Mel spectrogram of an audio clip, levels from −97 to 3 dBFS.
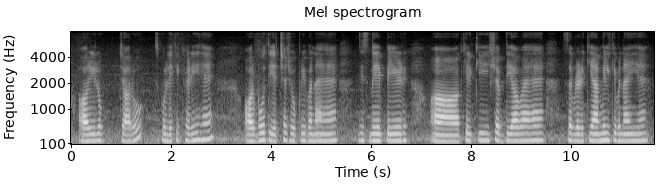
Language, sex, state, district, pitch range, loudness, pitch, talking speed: Hindi, female, Bihar, Araria, 175-190 Hz, -18 LUFS, 180 Hz, 145 wpm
